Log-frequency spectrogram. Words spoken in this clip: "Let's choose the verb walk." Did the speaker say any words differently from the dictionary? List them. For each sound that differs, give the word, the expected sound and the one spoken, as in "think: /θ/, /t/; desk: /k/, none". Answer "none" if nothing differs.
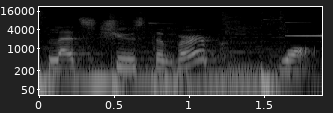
none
